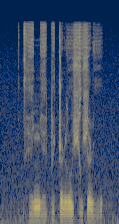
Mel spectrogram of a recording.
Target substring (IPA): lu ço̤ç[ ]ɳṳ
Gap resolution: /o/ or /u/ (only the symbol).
o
